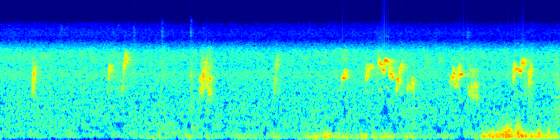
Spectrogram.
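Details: Red-whiskered bulbul with sparse single chirps that build into quicker, clearer warbled phrases toward the end, accompanied by low rumbling noise.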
